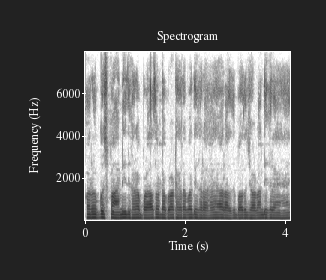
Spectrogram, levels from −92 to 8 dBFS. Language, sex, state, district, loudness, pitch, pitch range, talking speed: Hindi, male, Bihar, Patna, -16 LUFS, 125 Hz, 125-130 Hz, 320 wpm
